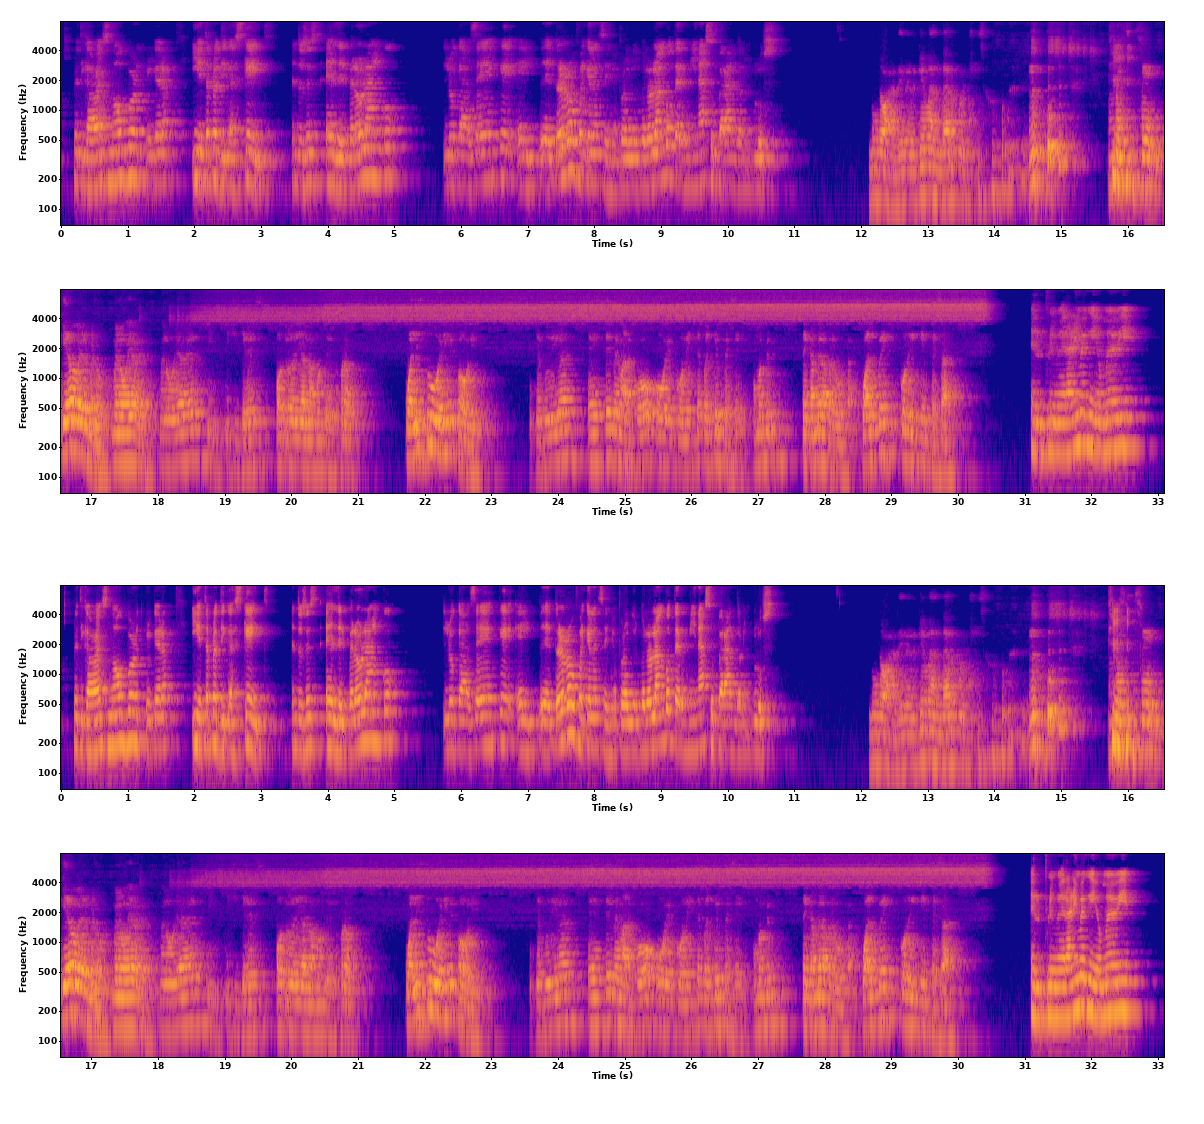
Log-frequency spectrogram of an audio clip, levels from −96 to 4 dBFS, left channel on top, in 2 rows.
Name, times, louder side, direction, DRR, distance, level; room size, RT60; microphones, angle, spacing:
voice 1, 0.2-1.6 2.0-3.0 3.5-5.0 5.7-10.7 15.7-16.0 31.1-32.6, right 5 dB, 80° right, 8 dB, 0.3 m, -24 dB
voice 2, 12.1-13.6 14.0-15.1 15.7-15.9 16.2-19.5 19.8-20.9 21.7-22.8 23.7-27.2 27.7-29.9, left 1 dB, 20° left, 1 dB, 0.5 m, -25 dB
sound 1, 14.5-15.5 17.7-17.8 18.2-30.4, left 2 dB, 80° left, 0.9 m, -39 dB
3.3 x 2.8 x 2.5 m, 0.64 s
head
